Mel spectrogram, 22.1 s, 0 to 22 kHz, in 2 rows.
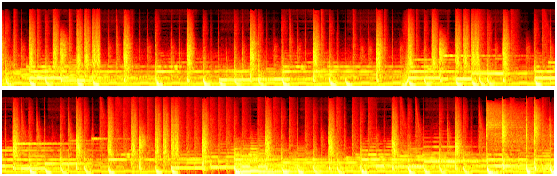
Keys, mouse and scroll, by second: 5.7-16.7 alt+drag, 16.7 right click, 19.5 click, 21.9-22.1 drag.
